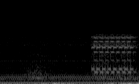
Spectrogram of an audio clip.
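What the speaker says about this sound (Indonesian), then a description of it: "Ya, kita mau tersambung dengan telepon dulu." A telephone line ringing as a call connects on a call-in program, a short bright ring tone starting partway through over a faint steady hum.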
